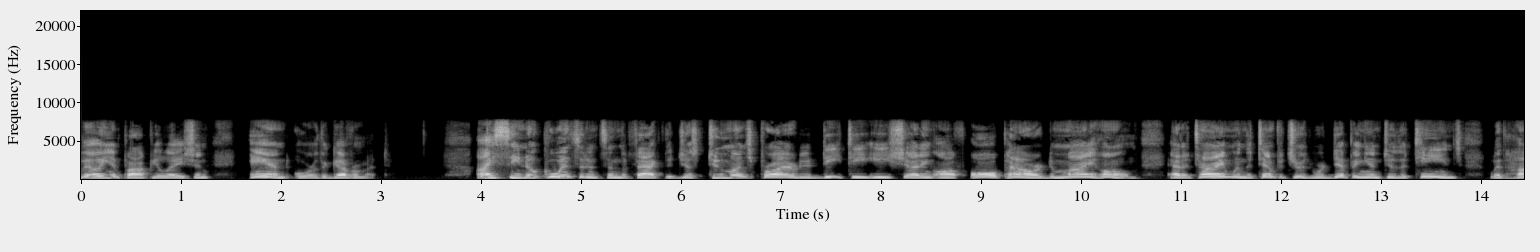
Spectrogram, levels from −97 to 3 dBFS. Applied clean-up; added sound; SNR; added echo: none; none; none; none.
